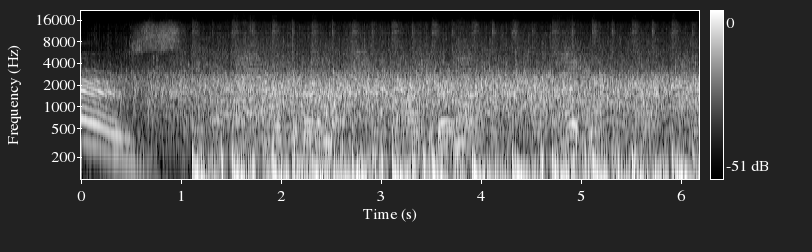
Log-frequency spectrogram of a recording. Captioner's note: applause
